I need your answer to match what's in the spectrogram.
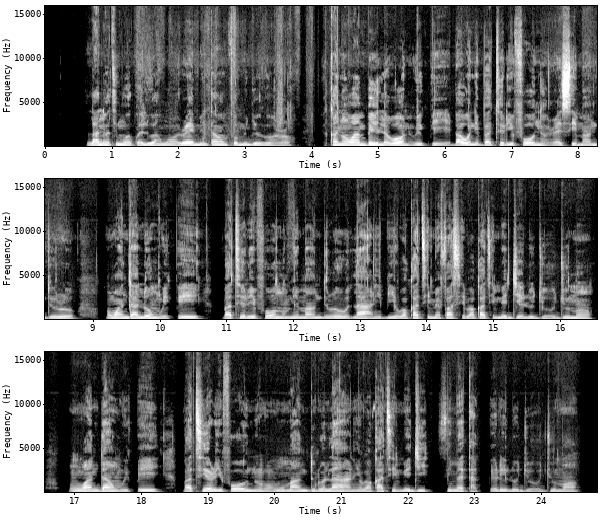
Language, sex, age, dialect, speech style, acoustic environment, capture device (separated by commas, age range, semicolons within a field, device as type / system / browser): Yoruba, male, 35-44, Nigeria - Ibadan, happy; excited; focused; relaxed, nature, mobile / Linux / Chrome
